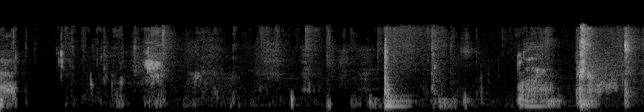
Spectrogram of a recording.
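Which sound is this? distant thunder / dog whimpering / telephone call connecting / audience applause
dog whimpering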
